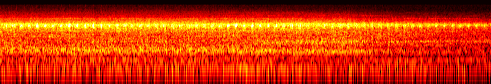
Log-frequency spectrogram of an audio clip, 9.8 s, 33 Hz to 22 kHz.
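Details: 1995 Pontiac Bonneville 3.8 L V6 (3800 Series II), 115,000 miles, at idle: sharp regular ticking about three per second; unchanged with serpentine belt removed, compression 180 psi all cylinders, power loss noted alongside; source unidentified.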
